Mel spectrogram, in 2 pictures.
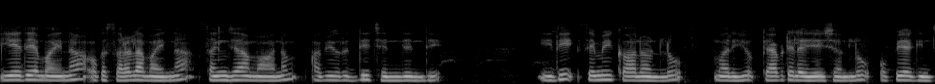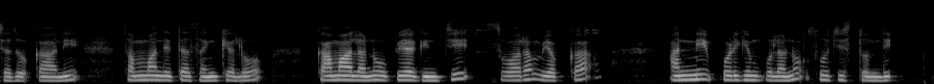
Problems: constant background noise, background conversations at intervals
